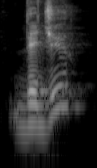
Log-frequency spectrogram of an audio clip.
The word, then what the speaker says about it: did you: you're connecting words and you have a D and a Y together, it becomes like a J sound. Did you?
